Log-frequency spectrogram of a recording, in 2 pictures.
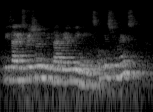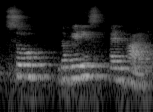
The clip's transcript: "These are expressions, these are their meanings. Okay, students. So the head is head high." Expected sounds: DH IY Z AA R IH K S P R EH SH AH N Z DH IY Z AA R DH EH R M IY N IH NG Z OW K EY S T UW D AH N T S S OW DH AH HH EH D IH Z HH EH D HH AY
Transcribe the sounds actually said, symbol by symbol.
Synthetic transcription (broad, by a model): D IY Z AA R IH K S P EH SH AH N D IY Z AA R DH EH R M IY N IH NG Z OW K EY S T UW D AH N T S S OW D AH HH EH D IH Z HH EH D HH AY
